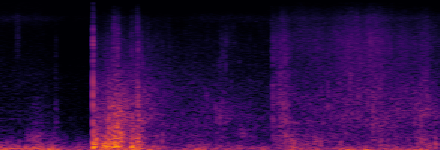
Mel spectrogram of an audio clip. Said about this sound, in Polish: I chlupnął. To był skok. To był skok z bloba do wody.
